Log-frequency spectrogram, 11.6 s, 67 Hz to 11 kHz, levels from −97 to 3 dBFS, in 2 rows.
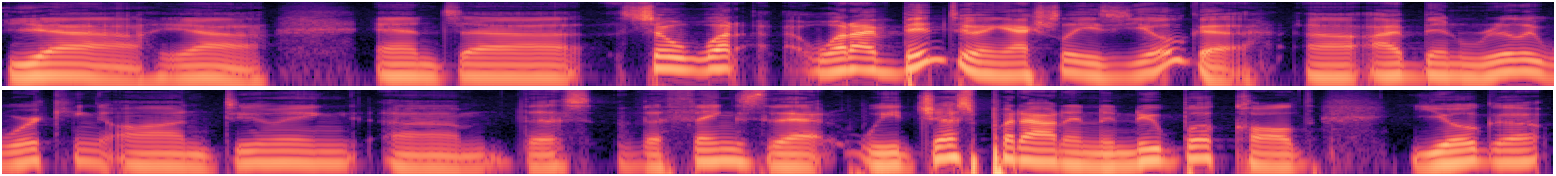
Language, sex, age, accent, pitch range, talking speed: English, male, 40-59, American, 110-140 Hz, 180 wpm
